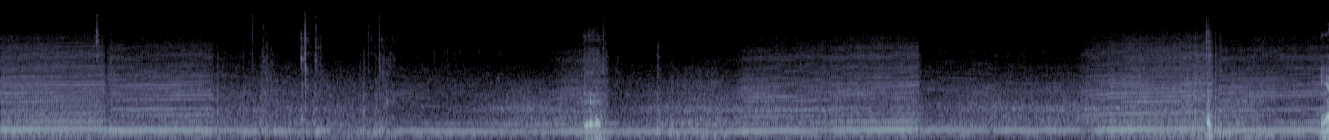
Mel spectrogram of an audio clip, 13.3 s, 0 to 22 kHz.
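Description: A USF2000 open-wheel race car in iRacing at Oulton Park drones steadily at mid revs through the whole stretch, its engine note dipping and rising with gear changes and throttle, with a couple of brief sharp knocks along the way.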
